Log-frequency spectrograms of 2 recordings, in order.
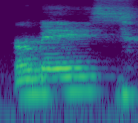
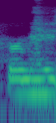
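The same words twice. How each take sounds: First: The starting H sound is silent. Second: The starting H sound is pronounced. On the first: The speaker calls it right. "that is pronounced Hermes" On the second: The speaker calls it wrong. "not Hermes"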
